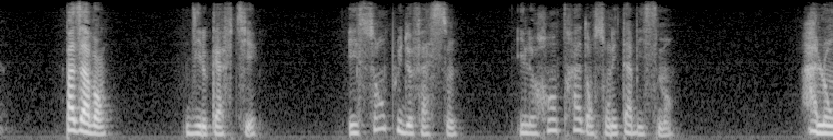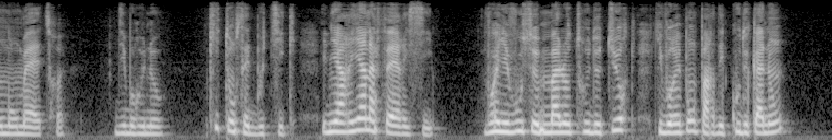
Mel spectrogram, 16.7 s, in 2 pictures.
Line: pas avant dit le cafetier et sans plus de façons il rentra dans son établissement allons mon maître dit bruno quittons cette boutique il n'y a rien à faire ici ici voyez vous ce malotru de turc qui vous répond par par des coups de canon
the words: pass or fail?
fail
